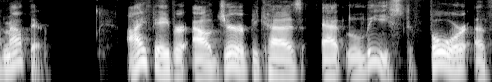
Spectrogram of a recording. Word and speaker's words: Alger: This particular surname goes by different and sometimes conflicting pronunciations and he gives a lot of them out there. I favor Alger because at least four of Fann's brothers and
